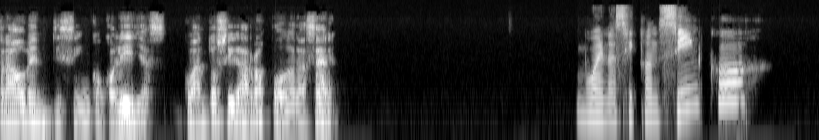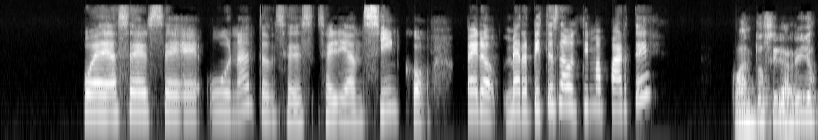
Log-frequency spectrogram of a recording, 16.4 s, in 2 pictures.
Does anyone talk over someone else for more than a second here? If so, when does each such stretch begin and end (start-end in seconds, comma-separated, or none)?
none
